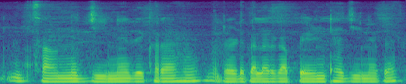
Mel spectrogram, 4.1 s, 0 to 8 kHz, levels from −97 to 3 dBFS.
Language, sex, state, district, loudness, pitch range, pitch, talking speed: Hindi, male, Uttar Pradesh, Lucknow, -15 LUFS, 100-105 Hz, 100 Hz, 175 wpm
